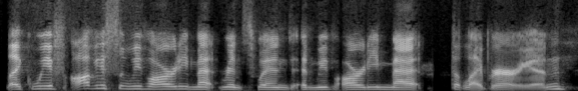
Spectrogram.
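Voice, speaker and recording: A woman's voice: mid-range voice, animated, fairly quick, no echo, highs cut off. A woman co-hosting a book podcast, chatting casually in a wry, informal way. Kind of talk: casual chat.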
